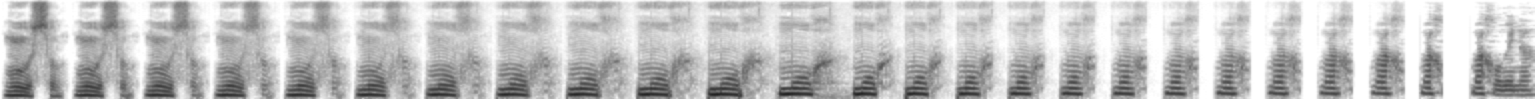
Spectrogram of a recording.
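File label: Proto-Indo-European muso to Bosnian mahovina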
